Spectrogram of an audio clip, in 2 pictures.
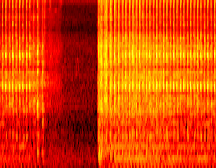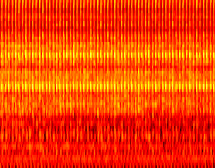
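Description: Even starter chug at about three beats a second, a brief pause, then more cranking that never catches; the engine turns but won't fire.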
